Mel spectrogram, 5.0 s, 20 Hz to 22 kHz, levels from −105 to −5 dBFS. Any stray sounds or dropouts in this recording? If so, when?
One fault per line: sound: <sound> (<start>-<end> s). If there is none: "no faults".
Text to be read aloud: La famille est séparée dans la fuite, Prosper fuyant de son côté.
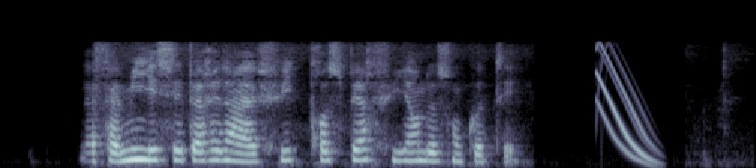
sound: chirp (4.0-4.5 s)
